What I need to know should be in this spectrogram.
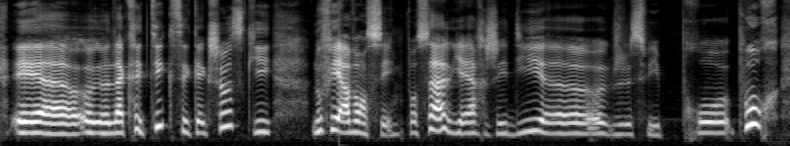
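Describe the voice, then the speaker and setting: A woman with a strong non-native accent, at a very slow pace, with ordinary pitch variation and big swings in loudness, on a very clean recording with a silent background. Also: medium pitch for a woman. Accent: strong foreign accent in French. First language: not French (speaking French). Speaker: design researcher, conference speaker. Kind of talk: conference talk. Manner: halting, many fillers and repetitions.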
